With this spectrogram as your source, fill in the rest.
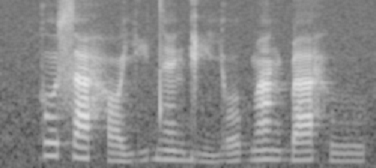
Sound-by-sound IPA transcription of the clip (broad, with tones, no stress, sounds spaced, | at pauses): k o˦ s a˧ h ɔ˨ j i˨˦ d ɛ̃˧ ɡ i˨ j o˨˦ b ã˦ ɡ͡b a˦ h u˧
